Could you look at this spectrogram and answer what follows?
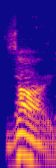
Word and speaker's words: SARS: Did you say SARS? SARS. SARS. SARS. Zars. Yes, SARS is the correct pronunciation.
